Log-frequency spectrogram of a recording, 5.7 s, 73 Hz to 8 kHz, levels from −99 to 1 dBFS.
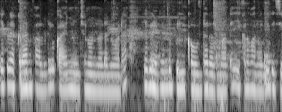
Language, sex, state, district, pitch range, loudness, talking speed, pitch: Telugu, female, Andhra Pradesh, Krishna, 180-205 Hz, -19 LUFS, 180 wpm, 195 Hz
